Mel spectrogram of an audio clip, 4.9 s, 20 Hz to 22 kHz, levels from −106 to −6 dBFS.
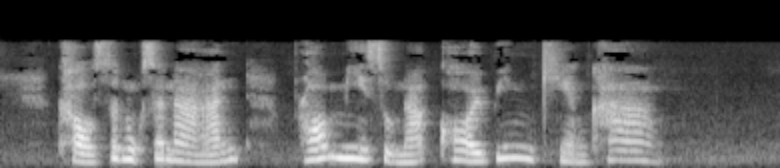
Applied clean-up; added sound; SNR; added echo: none; none; none; none.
